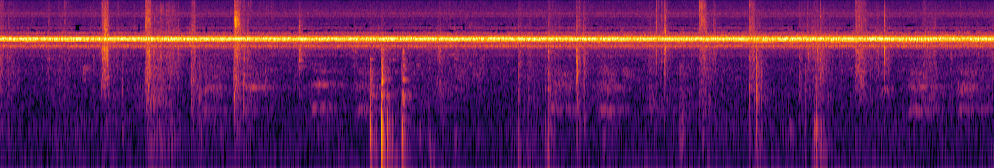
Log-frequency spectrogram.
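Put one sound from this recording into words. Footsteps scuff on a concrete floor.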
